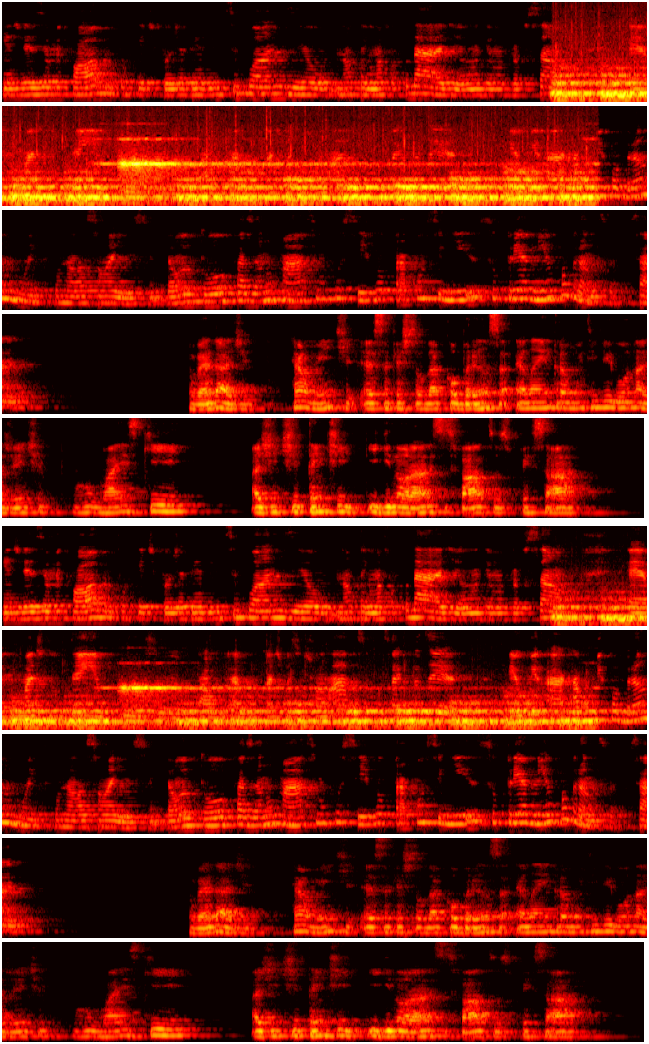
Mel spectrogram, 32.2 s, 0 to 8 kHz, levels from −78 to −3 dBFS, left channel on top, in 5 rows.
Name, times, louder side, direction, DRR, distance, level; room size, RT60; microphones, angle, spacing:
voice 1, 0.0-11.0 11.5-19.6, right 1 dB, 25° right, 1.7 m, -40 dB
sound 1, 5.5-12.4, left 6 dB, 80° left, 0.4 m, -27 dB
voice 2, 21.2-21.9 22.2-27.7 28.3-31.7, left 2 dB, 55° left, 0.9 m, -37 dB
17.0 x 9.0 x 6.6 m
head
